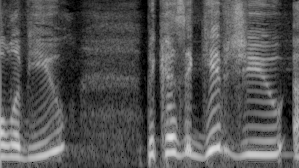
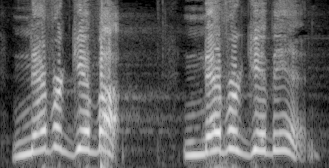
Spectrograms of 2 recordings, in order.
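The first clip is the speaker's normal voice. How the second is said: a hint of John Lewis, loud and higher; John Lewis's rallying words; 4 semitones higher, 6 dB louder than usual. Congresswoman echoing John Lewis to the crowd, loud rallying proclamation. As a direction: proclaim his motto like a preacher. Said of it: "You can hear John Lewis say it".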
